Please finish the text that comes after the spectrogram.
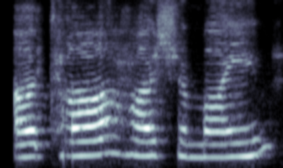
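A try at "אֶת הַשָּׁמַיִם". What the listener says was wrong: It's careful. It's not ata. It's a little shorter. Et.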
